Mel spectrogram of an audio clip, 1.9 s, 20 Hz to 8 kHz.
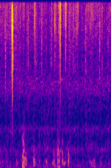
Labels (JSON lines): {"label": "anthrophony, mechanical", "recorder": "SoundTrap 300"}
